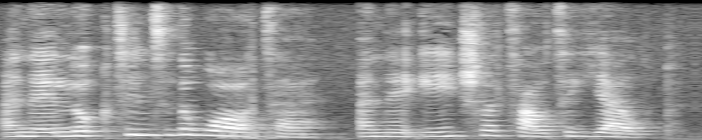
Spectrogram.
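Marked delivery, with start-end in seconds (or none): none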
